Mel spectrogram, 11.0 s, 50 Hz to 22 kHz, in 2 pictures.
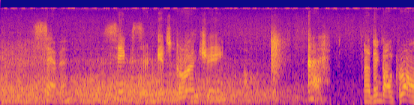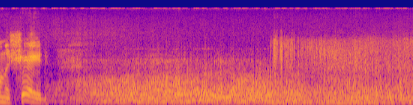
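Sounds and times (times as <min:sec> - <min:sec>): rumbling explosion: 0:00.0 - 0:04.1, 0:06.2 - 0:11.0.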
